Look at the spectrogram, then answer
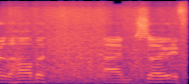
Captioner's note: waves rushing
